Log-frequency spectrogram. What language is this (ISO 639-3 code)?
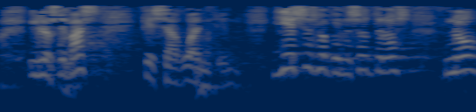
spa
